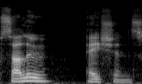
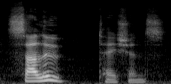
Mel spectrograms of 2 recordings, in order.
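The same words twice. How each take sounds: First: It is said with French sounds, no T sound. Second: It is said with English sounds, the T pronounced.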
